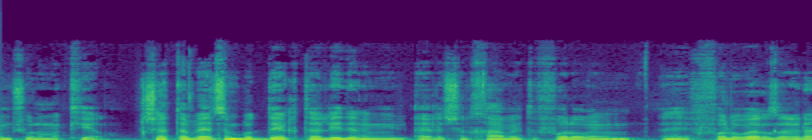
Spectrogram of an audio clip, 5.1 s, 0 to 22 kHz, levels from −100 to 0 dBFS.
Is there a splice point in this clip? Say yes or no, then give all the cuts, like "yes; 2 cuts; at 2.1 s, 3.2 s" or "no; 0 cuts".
no; 0 cuts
